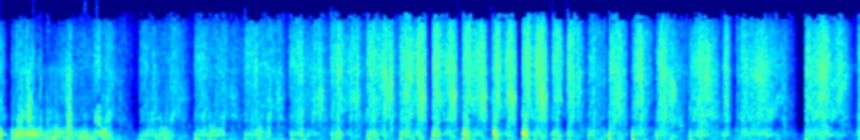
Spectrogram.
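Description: Bare fingertips and palms rapidly rub and tap the solid vinyl-over-foam seat of a black padded Flybird workout bench with a red stripe. The result is a dense, bright, scratchy rustle broken by quick, irregular taps and soft low thumps, with only brief pauses.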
